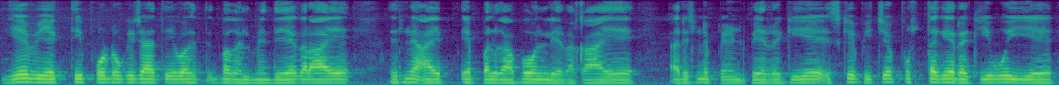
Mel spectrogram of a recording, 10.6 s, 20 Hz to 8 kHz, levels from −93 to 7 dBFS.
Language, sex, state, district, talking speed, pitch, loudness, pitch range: Marwari, male, Rajasthan, Nagaur, 165 wpm, 110 Hz, -17 LUFS, 110-115 Hz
